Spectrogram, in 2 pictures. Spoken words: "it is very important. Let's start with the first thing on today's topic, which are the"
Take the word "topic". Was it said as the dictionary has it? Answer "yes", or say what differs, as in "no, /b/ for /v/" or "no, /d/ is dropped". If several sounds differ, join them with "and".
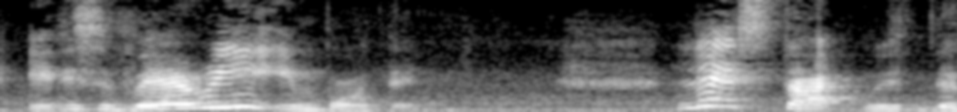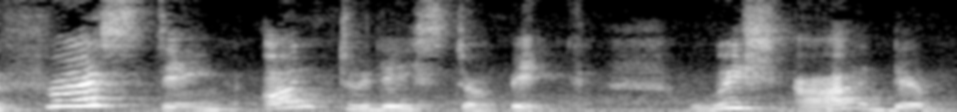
yes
